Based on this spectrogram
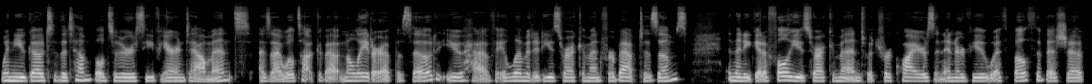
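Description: A woman talks very fast with an American accent. The recording is very clean, with a silent background and a dry, close sound with no echo. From Colorado. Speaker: podcast host, dental hygienist. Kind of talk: personal storytelling monologue.

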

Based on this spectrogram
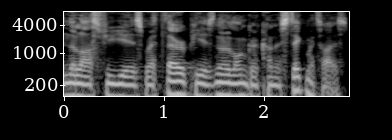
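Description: A man with a British accent at a fairly quick pace, in a dry, close sound with no echo. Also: very clean recording, silent background. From United Kingdom. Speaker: personal trainer. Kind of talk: casual interview chat.

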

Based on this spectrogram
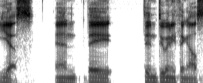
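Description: A man with an American accent and an unremarkable speaking voice talks at a moderate pace and a fairly low pitch. The recording is very clean, with a silent background. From Stillwater, Oklahoma. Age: 20s. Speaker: musician. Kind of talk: casual chat.

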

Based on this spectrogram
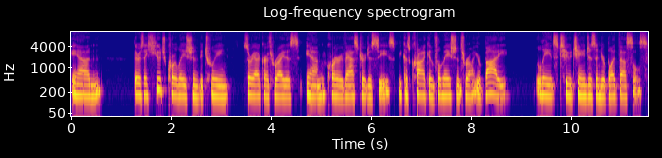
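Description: Pitched very deep and low, a woman speaks with very even loudness and fairly even intonation on a very clean recording with a silent background. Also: moderate pace. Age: 50s. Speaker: heart surgery patient. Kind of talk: interview storytelling.

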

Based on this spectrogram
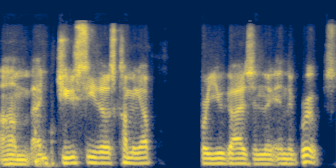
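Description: A man talks in a normal speaking voice at a medium pitch and a fairly quick pace. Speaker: attorney co-host. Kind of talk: podcast interview.

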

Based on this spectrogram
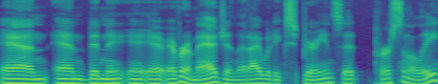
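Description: A man with an American accent speaks at a moderate pace in a plain, everyday voice, his pitch fairly low, on a very clean recording with a silent background. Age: 60s. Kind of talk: interview. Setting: studio.

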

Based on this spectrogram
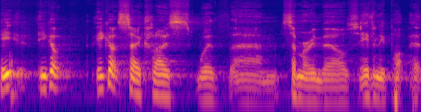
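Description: In a New Zealand accent, a man speaks at a moderate pace. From New Zealand, Christchurch. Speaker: record label founder and author. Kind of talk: onstage interview. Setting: stage with audience.

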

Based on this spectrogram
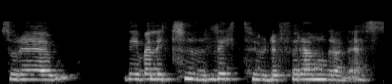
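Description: A woman speaks in a somewhat breathy voice at a fairly high pitch. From Sweden. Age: 20s. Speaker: student and activist. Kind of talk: personal testimony. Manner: halting.

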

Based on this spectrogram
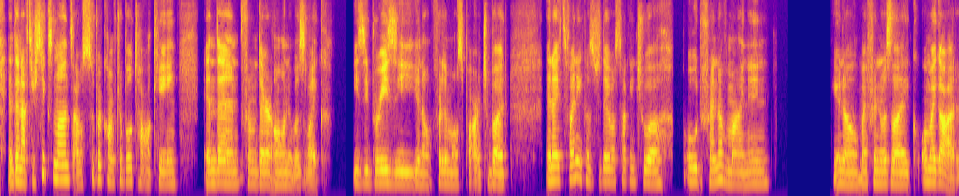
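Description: Speaking at a moderate pace with a Brazilian accent, a woman uses a very deep, low pitch and fairly even intonation against a quiet background. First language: Portuguese. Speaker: podcast co-host. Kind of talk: casual chat.

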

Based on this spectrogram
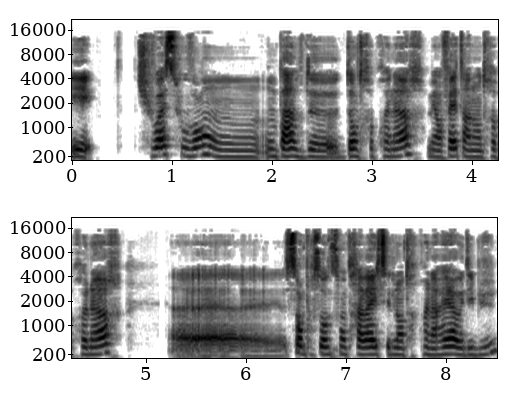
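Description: A woman speaks in a dark, mellow tone. Her pitch sits in the medium range. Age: 30s. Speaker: entrepreneur, founder of an online organic grocery. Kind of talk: casual interview conversation.

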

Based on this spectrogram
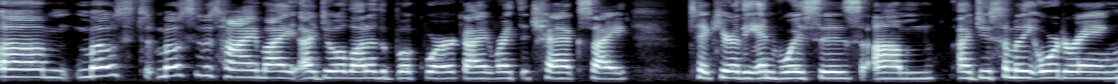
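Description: A woman speaks with a plain, everyday voice at a fairly high pitch. She has an American accent. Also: quiet background. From Florida (Bradenton area). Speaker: family business co-owner, butcher and grocery store. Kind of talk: interview.

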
